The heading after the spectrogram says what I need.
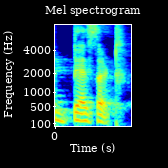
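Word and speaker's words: dessert: एक है डिज़र्ट और एक है डेजर्ट.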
